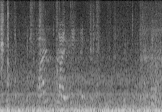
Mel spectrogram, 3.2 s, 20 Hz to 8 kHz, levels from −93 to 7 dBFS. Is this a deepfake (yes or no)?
no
